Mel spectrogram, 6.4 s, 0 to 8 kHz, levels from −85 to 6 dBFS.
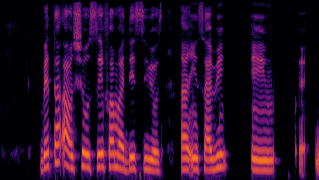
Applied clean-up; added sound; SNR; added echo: none; none; none; none.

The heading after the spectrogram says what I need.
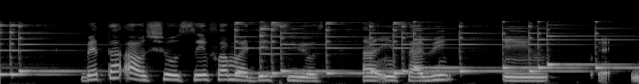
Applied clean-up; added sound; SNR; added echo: none; Doorbell; 3 dB; none.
